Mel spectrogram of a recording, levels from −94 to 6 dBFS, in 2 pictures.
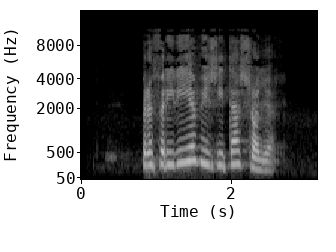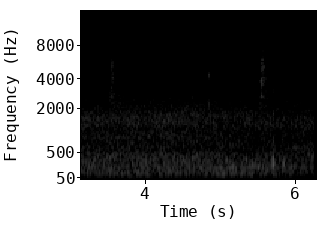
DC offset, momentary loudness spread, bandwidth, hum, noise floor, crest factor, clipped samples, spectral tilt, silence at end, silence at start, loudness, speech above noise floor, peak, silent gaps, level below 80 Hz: under 0.1%; 6 LU; 11.5 kHz; none; -77 dBFS; 22 dB; under 0.1%; -4 dB/octave; 3.7 s; 0.8 s; -29 LUFS; 49 dB; -12 dBFS; none; -86 dBFS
